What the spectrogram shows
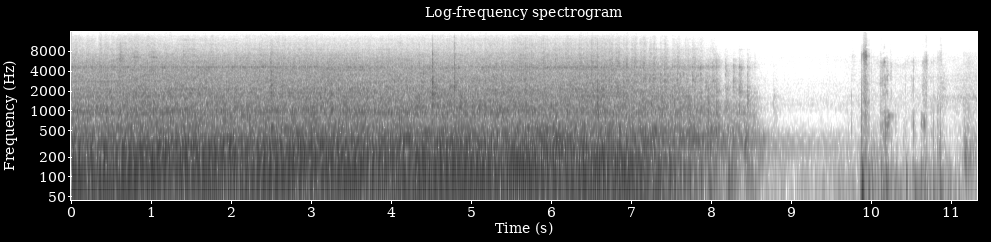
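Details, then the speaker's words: Poulan Pro zero-turn mower, sat about a year or more, with deck engaged: steady even engine drone, faint hydro whine, no spindle rumble or grinding, then shuts down; runs surprisingly well despite its rough condition. "is no way that you could have paid me to know that this machine would run that well looking at it"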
